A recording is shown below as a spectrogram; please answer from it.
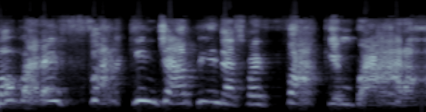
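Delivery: shrill, very high, top-of-the-lungs shriek. Retelling a sister yelling at a high school fight: imitating a girl screaming at top of lungs. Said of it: "screaming at the top of her lungs".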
